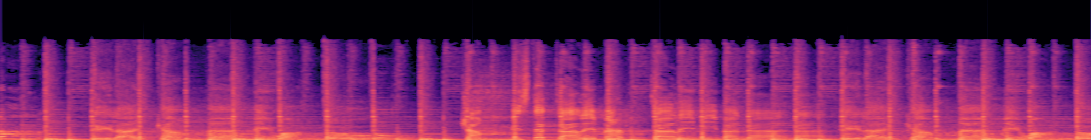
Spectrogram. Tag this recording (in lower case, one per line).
music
